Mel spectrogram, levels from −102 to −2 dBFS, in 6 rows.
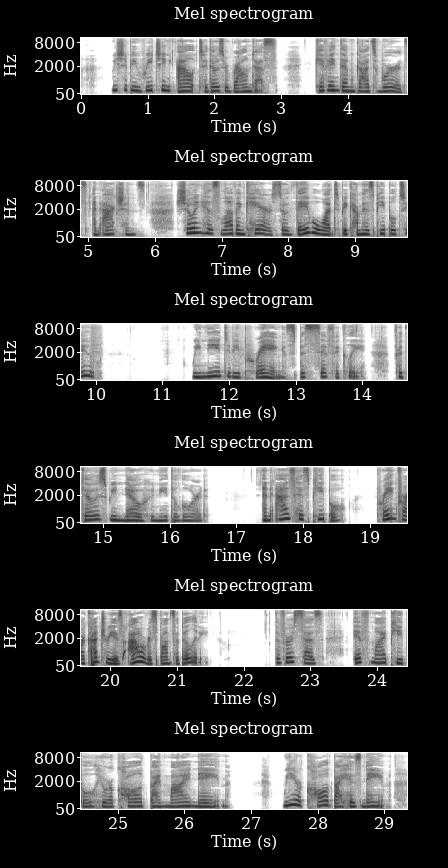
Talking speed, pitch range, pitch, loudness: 145 wpm, 205-250 Hz, 220 Hz, -27 LUFS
